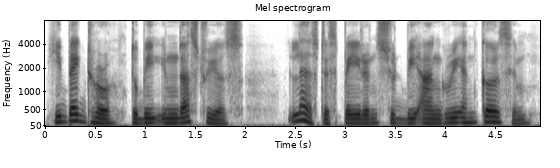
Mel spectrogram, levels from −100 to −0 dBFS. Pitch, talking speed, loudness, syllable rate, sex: 130 Hz, 180 wpm, -19 LUFS, 5.0 syllables/s, male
